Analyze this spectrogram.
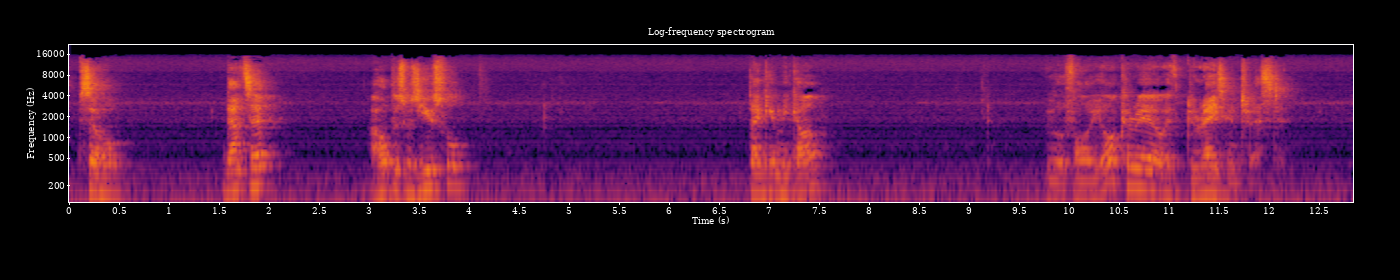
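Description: A young man speaks calmly in short phrases, close to a microphone, with pauses between them.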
